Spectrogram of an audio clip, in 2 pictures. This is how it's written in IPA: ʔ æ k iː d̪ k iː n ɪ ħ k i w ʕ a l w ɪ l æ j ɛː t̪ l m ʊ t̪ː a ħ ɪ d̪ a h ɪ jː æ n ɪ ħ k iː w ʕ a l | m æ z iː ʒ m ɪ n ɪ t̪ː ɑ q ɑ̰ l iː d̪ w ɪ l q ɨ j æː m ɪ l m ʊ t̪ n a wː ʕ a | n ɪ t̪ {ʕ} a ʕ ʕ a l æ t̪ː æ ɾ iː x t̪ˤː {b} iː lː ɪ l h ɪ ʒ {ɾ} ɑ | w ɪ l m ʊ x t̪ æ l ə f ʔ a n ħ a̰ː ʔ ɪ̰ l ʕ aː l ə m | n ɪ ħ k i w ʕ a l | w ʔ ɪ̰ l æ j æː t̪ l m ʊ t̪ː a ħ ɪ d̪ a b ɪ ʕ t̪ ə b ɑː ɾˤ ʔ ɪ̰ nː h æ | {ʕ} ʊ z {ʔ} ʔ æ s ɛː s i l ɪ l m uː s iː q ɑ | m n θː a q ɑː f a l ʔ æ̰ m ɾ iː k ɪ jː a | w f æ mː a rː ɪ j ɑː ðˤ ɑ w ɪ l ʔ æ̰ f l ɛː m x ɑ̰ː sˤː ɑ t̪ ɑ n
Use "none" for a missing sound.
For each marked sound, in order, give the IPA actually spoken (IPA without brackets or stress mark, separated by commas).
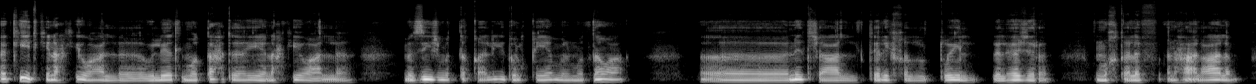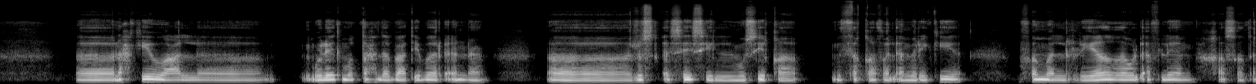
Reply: ʒ, w, ɾ, ʒ, ʔ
